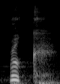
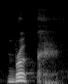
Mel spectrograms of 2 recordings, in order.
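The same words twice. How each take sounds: First: It is read in a put-on character voice. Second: It is read in the speaker's ordinary voice.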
